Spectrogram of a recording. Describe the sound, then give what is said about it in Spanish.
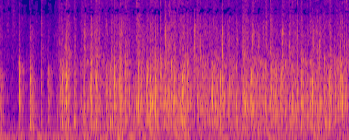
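Neighbours in Olla, Pontevedra, Spain, applaud outdoors, breaking a minute's silence of mourning for a woman murdered by her ex-partner; dense overlapping claps sustained steadily throughout at moderate volume, with no distinct voices standing out. “Un minuto de silencio roto por los aplausos de los vecinos.”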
